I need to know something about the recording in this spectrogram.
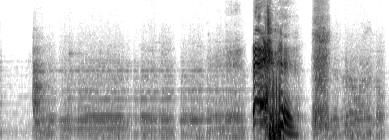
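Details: An adult gives a loud, forceful sneeze with a voiced cry, then a shorter second sneeze.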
